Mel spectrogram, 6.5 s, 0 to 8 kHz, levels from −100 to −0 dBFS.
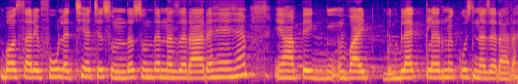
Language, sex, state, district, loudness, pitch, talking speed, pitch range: Hindi, female, Chhattisgarh, Sarguja, -19 LUFS, 250 Hz, 205 wpm, 240-260 Hz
